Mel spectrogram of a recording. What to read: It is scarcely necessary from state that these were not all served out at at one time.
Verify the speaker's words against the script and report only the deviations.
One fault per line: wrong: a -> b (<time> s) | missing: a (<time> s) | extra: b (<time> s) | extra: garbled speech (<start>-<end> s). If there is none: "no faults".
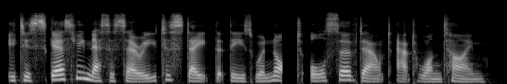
wrong: from -> to (1.6 s)
missing: at (4.2 s)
